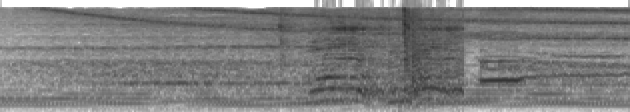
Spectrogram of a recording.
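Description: Horror jump-scare sound effect: a loud, sustained dissonant drone of many steady tones. About a second in, a warbling, distorted shriek swells over it, with a sharp hit at its loudest point.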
